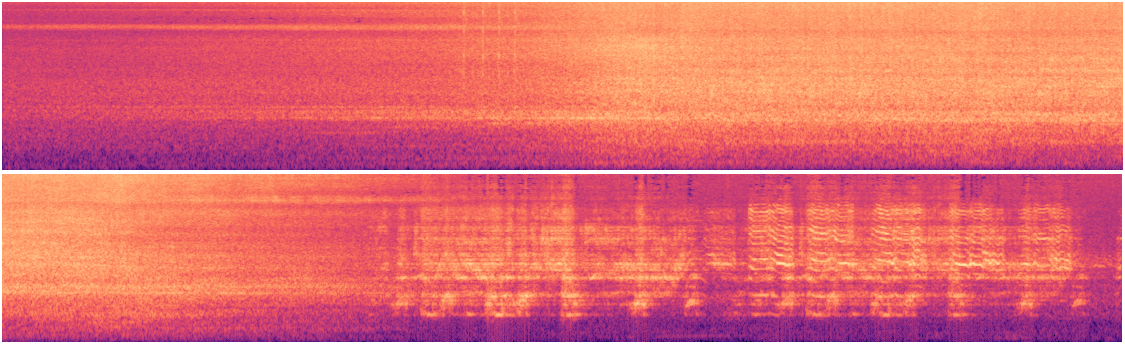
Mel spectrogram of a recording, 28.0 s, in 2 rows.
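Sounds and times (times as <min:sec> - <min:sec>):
train wheel and rail noise: 0:00.0 - 0:28.0
high whine: 0:01.6 - 0:28.0.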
